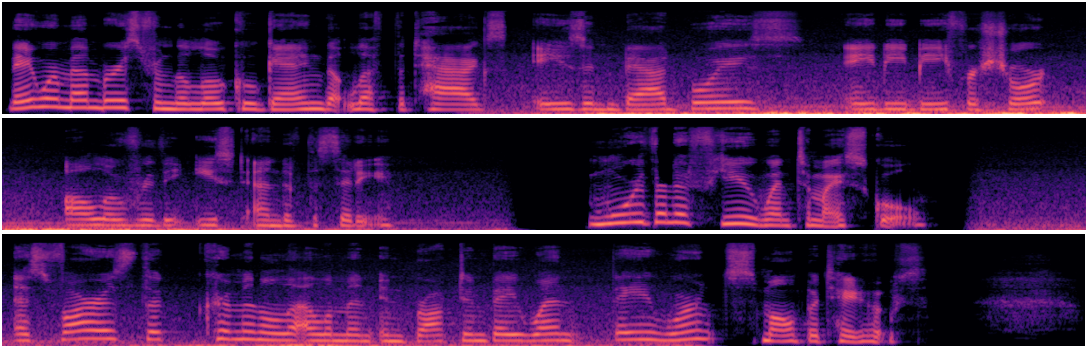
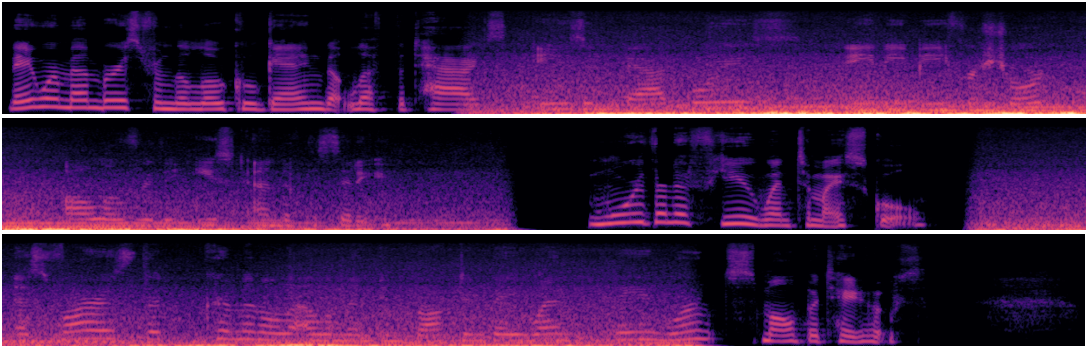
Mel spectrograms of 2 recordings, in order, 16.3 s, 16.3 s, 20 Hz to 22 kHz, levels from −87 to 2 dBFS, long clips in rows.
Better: first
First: wind noise on the microphone; occasional gusts; from 2.5 to 8 s and from 10 to 14 s; 20 dB below the speech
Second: wind noise on the microphone; heavy; from 2.5 to 8 s and from 10 to 14 s; 1 dB below the speech

